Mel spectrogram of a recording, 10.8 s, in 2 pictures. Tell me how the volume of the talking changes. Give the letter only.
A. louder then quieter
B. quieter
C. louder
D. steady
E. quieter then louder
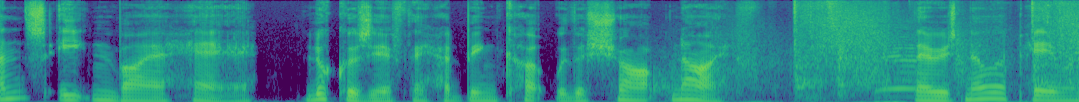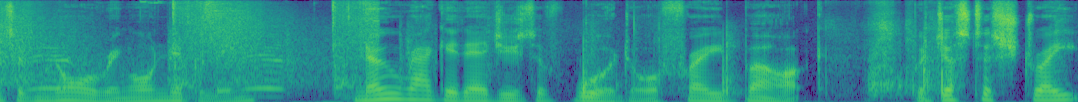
D.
